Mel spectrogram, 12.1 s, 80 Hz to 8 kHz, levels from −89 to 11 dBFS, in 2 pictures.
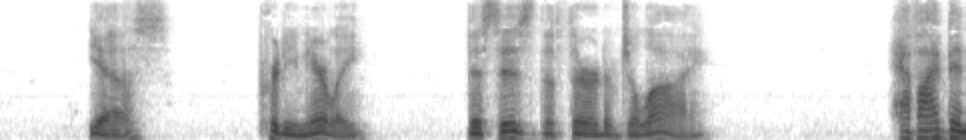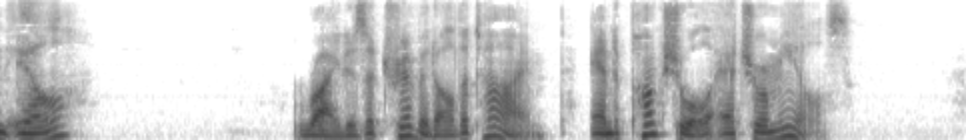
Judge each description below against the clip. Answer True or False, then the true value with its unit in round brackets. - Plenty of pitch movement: True (5.7 semitones)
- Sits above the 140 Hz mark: False (120 Hz)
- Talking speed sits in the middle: False (125 wpm)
